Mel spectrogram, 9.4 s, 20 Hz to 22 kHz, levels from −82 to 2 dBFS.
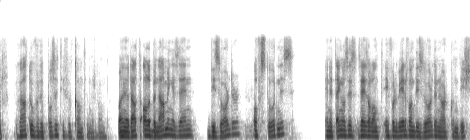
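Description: Nothing's wrong with this speech clip; it just sounds like a normal call, with the top end stopping at around 8 kHz as you'd expect from the codec it went through.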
